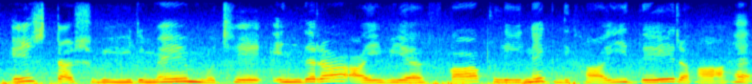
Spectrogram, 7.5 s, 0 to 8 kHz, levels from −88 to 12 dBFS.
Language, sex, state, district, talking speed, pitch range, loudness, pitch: Hindi, female, Madhya Pradesh, Katni, 95 wpm, 210-255 Hz, -13 LUFS, 225 Hz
